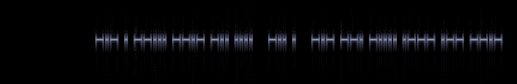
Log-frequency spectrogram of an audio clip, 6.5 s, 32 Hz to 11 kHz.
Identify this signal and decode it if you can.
Morse code, heard as a keyed tone, about 40 wpm, 700 Hz. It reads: KE7QDH DE KG6JWQ
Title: USA Callsign DE Callsign - 6 Characters - 40wpm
